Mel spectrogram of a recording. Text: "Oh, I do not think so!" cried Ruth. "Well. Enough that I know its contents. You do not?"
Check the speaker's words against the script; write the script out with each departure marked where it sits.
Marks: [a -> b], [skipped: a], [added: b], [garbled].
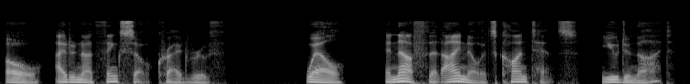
"Oh, I do not think so!" cried Ruth. "Well. Enough that I know its contents. You do not?"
